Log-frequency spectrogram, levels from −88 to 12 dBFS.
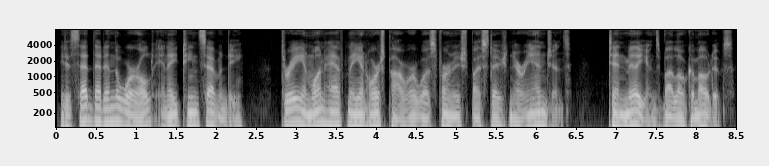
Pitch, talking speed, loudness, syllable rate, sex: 95 Hz, 185 wpm, -16 LUFS, 6.0 syllables/s, male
